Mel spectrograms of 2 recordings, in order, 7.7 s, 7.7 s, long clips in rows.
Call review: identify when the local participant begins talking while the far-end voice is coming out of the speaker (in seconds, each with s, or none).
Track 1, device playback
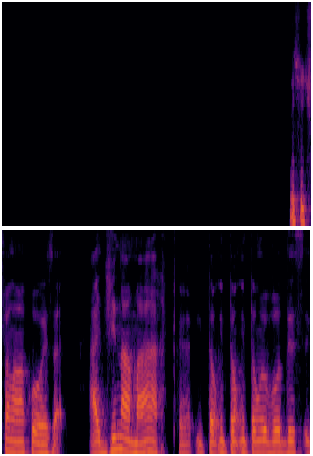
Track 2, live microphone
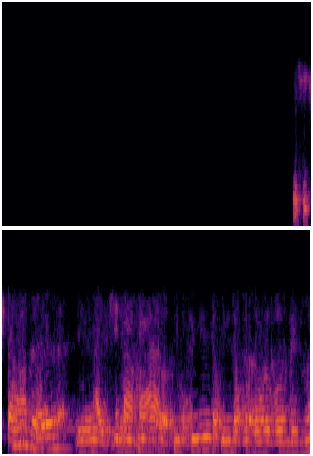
3.9 s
